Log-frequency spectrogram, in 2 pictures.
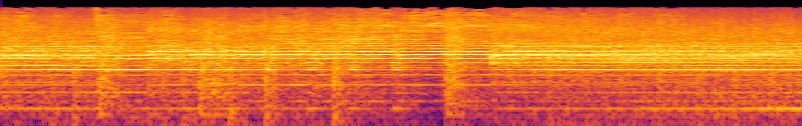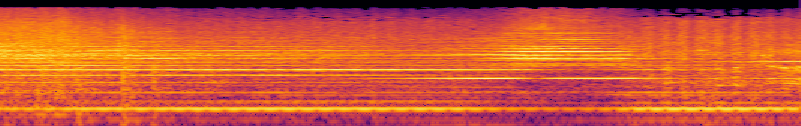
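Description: Live experimental rock: a loud, sustained drone of held tones. Struck notes sound over the first three seconds, then the drone holds, and its higher tones fade after about six seconds.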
